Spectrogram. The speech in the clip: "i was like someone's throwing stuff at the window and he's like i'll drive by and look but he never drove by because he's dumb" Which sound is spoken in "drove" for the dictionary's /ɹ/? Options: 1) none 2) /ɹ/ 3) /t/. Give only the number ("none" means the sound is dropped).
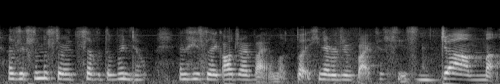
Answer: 1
